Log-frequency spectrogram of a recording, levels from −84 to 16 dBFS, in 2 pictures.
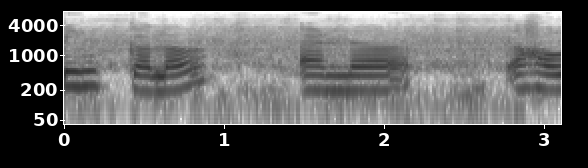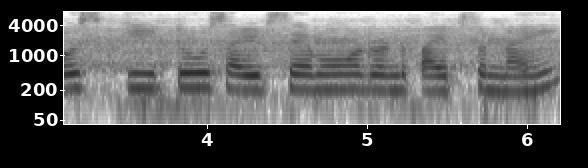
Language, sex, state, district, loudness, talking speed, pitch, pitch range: Telugu, female, Andhra Pradesh, Srikakulam, -14 LUFS, 105 wpm, 210 Hz, 200-220 Hz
